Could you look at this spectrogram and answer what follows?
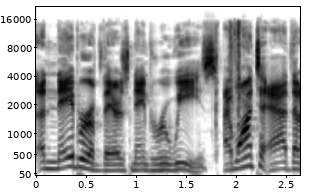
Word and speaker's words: Ruiz: my dumb American tongue the character's name r UI Z is pronounced rui throughout the movie I looked online and I guess there's like a million pronunciations for this particular name throughout the world from Spain it is said as ruith but throughout my initial recording I pronounced it as Ruiz I'm sure there's other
